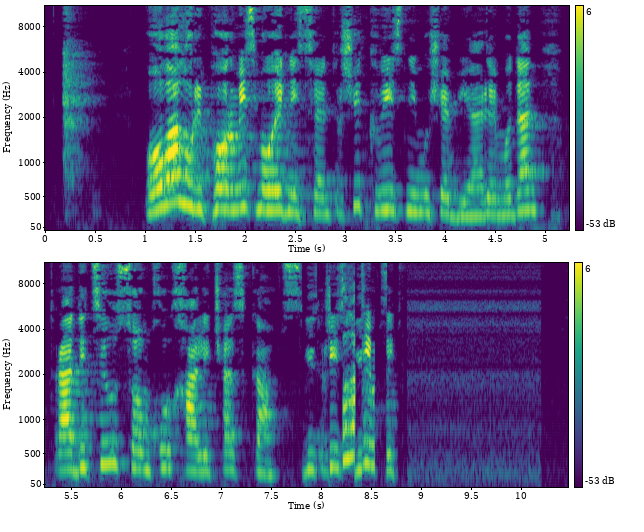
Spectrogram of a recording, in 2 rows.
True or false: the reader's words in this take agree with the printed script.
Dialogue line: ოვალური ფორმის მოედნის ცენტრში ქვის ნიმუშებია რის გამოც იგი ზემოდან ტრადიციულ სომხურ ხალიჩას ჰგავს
false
